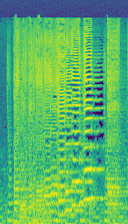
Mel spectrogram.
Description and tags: sax realtime edited with max/msp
